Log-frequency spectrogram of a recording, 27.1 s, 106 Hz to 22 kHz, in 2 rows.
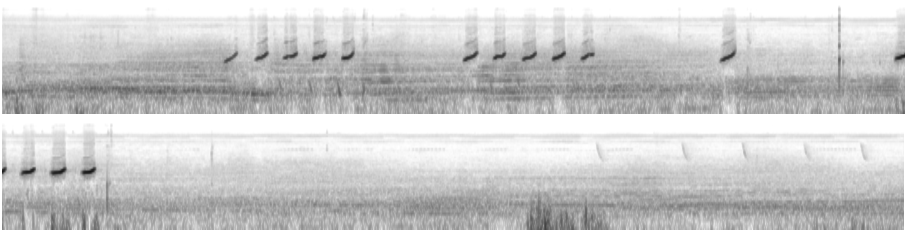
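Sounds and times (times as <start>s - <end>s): whistled rising notes: 3.3s - 5.4s, 6.9s - 9.0s, 10.8s - 11.1s, 13.4s - 15.0s.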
